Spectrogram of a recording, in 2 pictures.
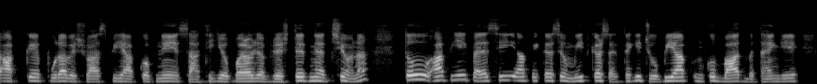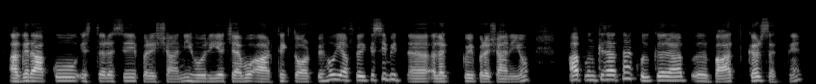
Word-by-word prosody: आपके 145 +3 +1
पूरा 155 +1 +2
विश्वास 130 -2 -4
भी 145 0 -5
आपको 130 -2 -2
अपने 145 -1 -2
साथी 125 +1 -6
के 145 - -4
ऊपर 140 +1 +1
और 145 +1 +3
जब 140 -4 -2
रिश्ते 130 +4 0
इतने 175 0 0
अच्छे 160 +3 -1
हो 155 - -2
ना 190 +8 -3 0.4
तो 445 +2 +7
आप 195 +1 +4
ये 215 +1 -1
पहले 160 +2 +1
से 180 +3 -5
ही 200 0 -2
आप 175 -1 -2
एक 165 - -8
तरह 170 - 0
से 170 +2 -3
उम्मीद 170 +3 -4
कर 170 - +2
सकते 130 -1 -7
हैं - - -12
कि 185 - +1
जो 130 -1 -2
भी 165 +4 +2
आप 170 0 +5
उनको 155 +3 -3
बात 145 -1 +4
बताएँगे, 135 +3 -6 0.3
अगर 150 +2 +5
आपको 170 +2 +4
इस 150 - -7
तरह 150 -1 -1
से 165 +2 -4
परेशानी 130 +3 -4
हो 145 -1 -1
रही 145 0 -5
है, 150 - +4
चाहे 140 -2 +1
वो 155 - +1
आर्थिक 145 +3 -1
तौर 135 -1 0
पे 165 - -4
हो 225 +7 0
या 205 -3 +3
फिर 190 +1 +1
किसी 220 +6 -4
भी 235 - -4
अ, 185 - -10
अलग 135 0 +1
कोई 150 -1 +1
परेशानी 130 -2 -1
हो, 195 - -4 0.4
आप 215 0 +7
उनके 205 +2 -4
साथ 220 0 +5
ना 275 - +1
खुलकर 185 +2 +1
आप 180 0 +1 0.2
बात 135 +3 +3
कर 180 +2 +4
सकते 125 -6 -10
हैं। 215 - -8
150 Hz, 260 wpm, -25 LUFS, 140-175 Hz, 0.4 s, तो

